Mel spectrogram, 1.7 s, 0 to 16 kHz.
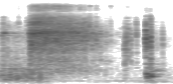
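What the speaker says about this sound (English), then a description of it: "I'm going to tighten the 10mm down" Ratchet tightening a 10mm bolt while fitting a wedge to a 2024 Ultra 310 pump, one sustained burst of clicking followed by a few short separate ratchet strokes, close and clear.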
